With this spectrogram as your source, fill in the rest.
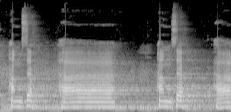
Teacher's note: হলকের শুরু হইতে দুইটি হরফ উচ্চারিত হয় · 1 নম্বর মাখরাজ, হলকের শুরু হইতে। হলকের শুরু হইতে 2টি হরফ উচ্চারিত হয়, সেটা হচ্ছে হামজা হা, হামজা হা।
